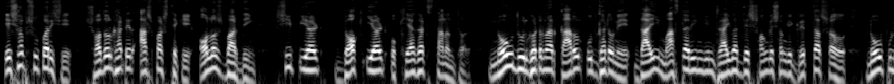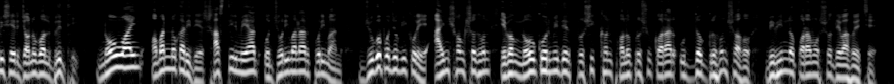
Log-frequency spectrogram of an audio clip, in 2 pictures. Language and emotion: Bengali, neutral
